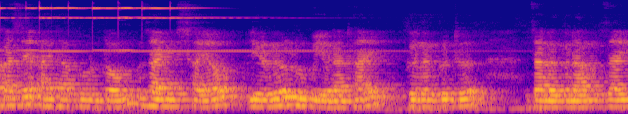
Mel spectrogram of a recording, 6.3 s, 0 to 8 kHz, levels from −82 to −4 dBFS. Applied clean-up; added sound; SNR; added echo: none; Bell; 16 dB; reverberation time 0.9 s.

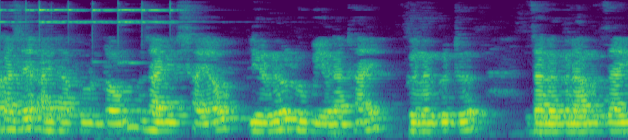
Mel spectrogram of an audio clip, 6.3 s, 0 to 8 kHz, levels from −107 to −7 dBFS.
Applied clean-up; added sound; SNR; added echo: classical method WPE with log-MMSE.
